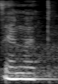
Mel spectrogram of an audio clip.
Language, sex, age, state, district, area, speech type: Hindi, female, 18-30, Uttar Pradesh, Chandauli, rural, read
